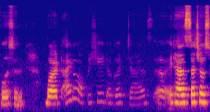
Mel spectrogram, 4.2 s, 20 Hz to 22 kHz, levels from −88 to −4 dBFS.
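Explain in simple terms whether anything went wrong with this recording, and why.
Right after "but I do", around 1.9 to 3.8 seconds, the automatic gain rising kicks in: the level drops, so the system slowly turns itself up, and the room noise swells along with the voice.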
